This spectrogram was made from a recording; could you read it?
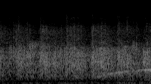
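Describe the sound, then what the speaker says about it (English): Groups of people clap loudly together, a dense, continuous wash of applause that fills the whole brief moment without pause. "So group 2 and group 1 clap loudly."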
